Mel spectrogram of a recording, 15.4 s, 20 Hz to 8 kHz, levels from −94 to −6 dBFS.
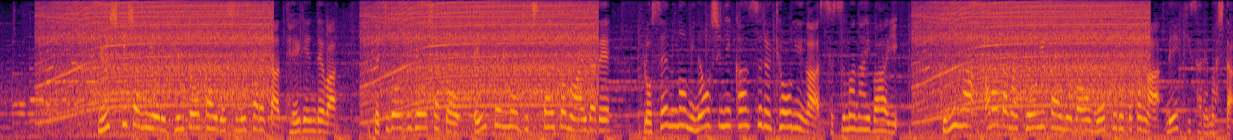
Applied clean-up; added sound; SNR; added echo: none; Tools; 0 dB; none.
